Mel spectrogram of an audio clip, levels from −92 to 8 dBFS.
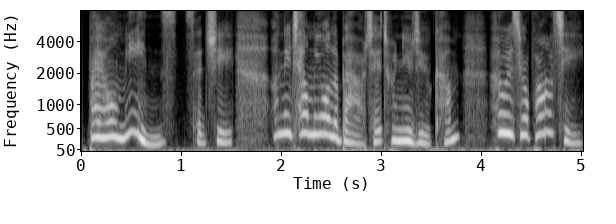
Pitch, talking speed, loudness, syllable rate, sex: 280 Hz, 225 wpm, -17 LUFS, 5.5 syllables/s, female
